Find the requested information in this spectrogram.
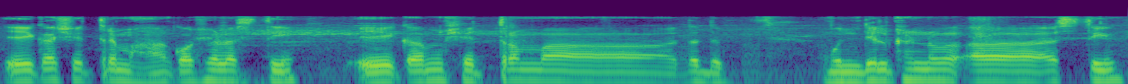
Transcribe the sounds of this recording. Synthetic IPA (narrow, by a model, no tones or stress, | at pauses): eːkakʂeːt̪ɾemɐɦaːkɐːʃ̬ɐlɐst̪ieːkɐmkʂeːt̪ɾɐmd̪ɐd̪ | mund̪elkʰɐɳɐst̪i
